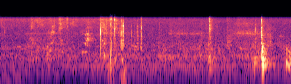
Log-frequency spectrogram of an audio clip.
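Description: Faint, distant children's voices over background noise, with a few light clicks, the sharpest just before the end.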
